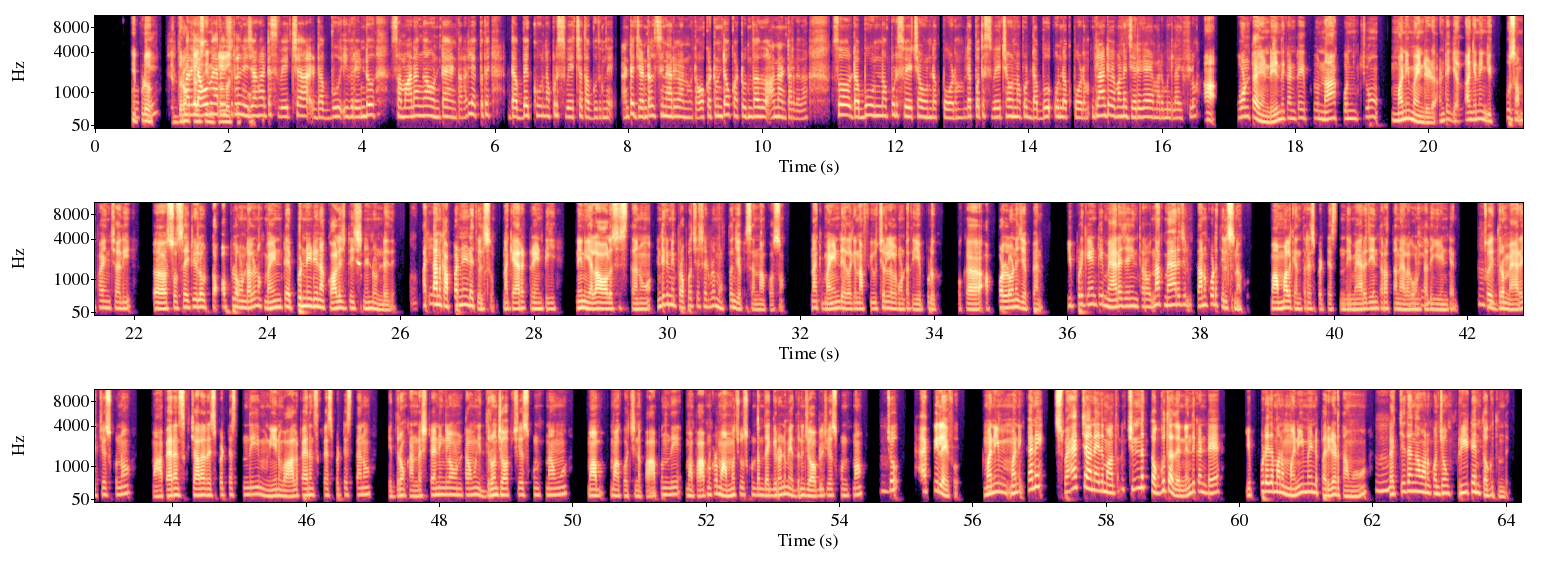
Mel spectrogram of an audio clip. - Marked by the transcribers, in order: in English: "లవ్ మ్యారేజ్‌లో"; in English: "జనరల్ సినారీయో"; in English: "సో"; in English: "లైఫ్‌లో?"; other background noise; in English: "మనీ మైండెడ్"; in English: "సొసైటీలో టాప్‌లో"; in English: "మైండ్"; in English: "డేస్"; tapping; in English: "క్యారెక్టర్"; in English: "ప్రపోజ్"; in English: "మైండ్"; in English: "ఫ్యూచర్‌లో"; in English: "మ్యారేజ్"; in English: "రెస్పెక్ట్"; in English: "మ్యారేజ్"; in English: "సో"; in English: "మ్యారేజ్"; in English: "పేరెంట్స్‌కి"; in English: "పేరెంట్స్‌కి"; in English: "అండర్‌స్టాండింగ్‌లో"; in English: "జాబ్స్"; in English: "సో, హ్యాపీ లైఫ్. మనీ మనీ"; in English: "మనీ మెండ్"; in English: "ఫ్రీ టైమ్"
- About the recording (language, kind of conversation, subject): Telugu, podcast, డబ్బు లేదా స్వేచ్ఛ—మీకు ఏది ప్రాధాన్యం?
